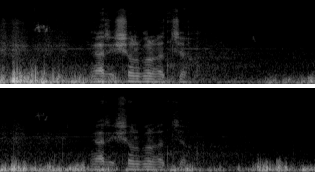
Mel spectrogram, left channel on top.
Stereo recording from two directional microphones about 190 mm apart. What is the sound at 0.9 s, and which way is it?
Speech, 10° right (ahead or behind).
